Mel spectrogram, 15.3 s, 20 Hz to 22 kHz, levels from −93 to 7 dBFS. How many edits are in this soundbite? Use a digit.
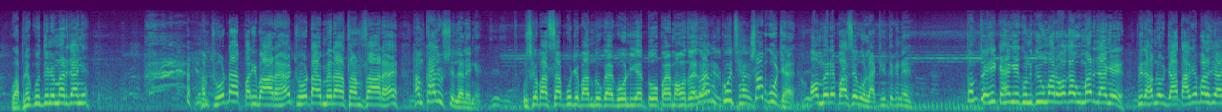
0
